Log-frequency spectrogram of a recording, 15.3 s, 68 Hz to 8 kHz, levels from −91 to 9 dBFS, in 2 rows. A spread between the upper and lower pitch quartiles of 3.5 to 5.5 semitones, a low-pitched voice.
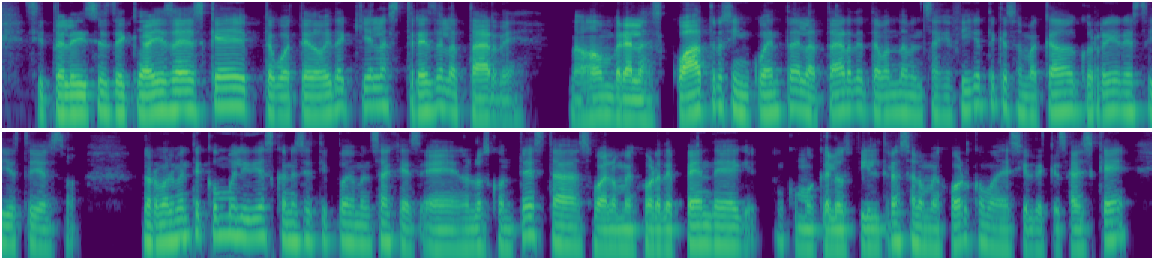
Yes: average, 4.0 semitones; low, 120 Hz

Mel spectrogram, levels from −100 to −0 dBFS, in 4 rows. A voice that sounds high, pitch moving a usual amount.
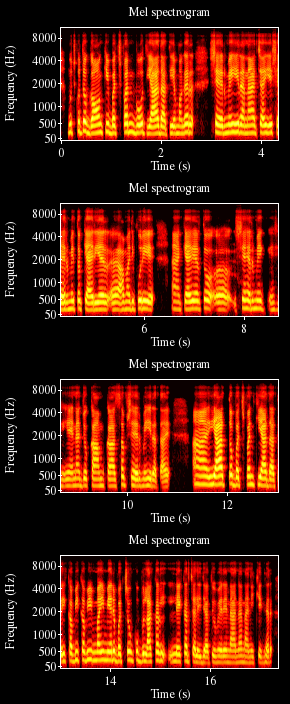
Yes: high, 215 Hz; average, 3.1 semitones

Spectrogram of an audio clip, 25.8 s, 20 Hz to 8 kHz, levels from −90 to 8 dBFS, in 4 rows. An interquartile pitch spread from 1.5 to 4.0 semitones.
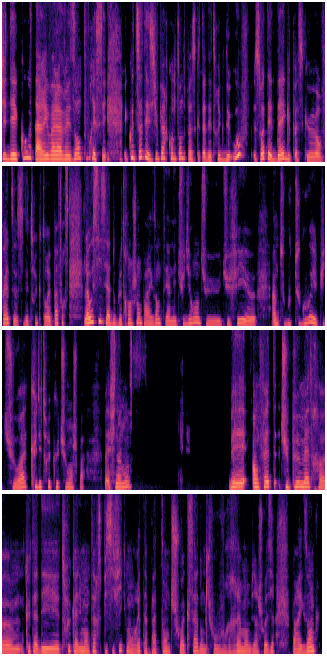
No: average, 4.4 semitones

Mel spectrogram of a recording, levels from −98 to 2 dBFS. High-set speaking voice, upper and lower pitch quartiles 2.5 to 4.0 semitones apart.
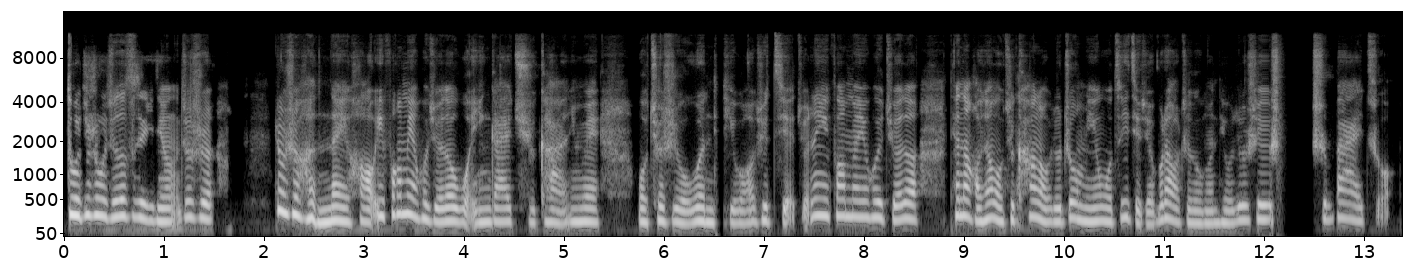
No: high, 195 Hz; average, 4.6 semitones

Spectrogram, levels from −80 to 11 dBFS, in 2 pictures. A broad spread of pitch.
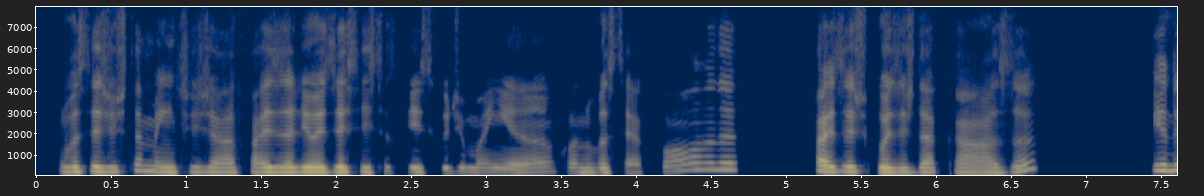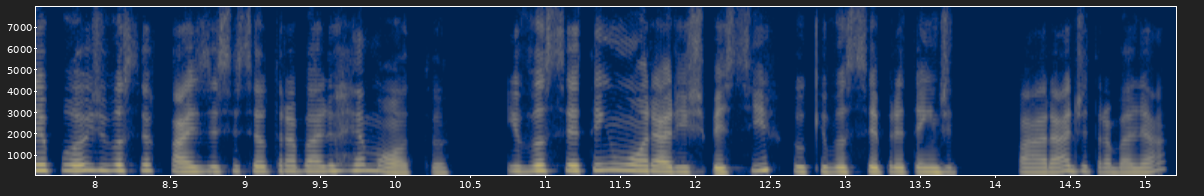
No: average, 3.5 semitones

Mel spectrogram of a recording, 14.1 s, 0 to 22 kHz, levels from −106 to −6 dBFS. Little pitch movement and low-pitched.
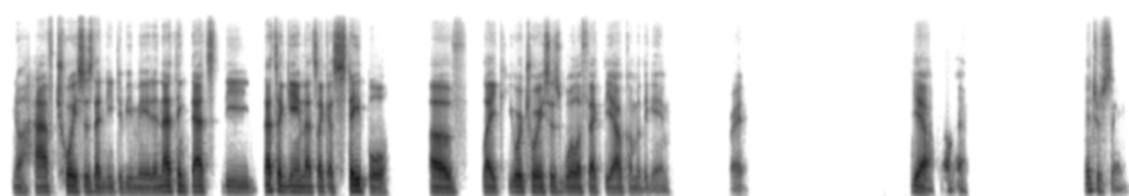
Yes: narrow, 1.9 semitones; low, 100 Hz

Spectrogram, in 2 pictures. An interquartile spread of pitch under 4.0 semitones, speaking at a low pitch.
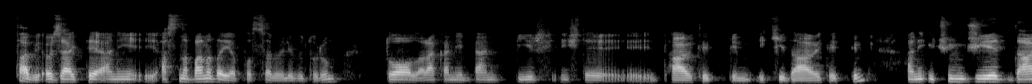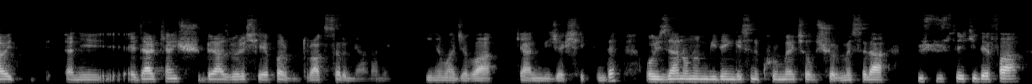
Yes: average, 3.4 semitones; low, 115 Hz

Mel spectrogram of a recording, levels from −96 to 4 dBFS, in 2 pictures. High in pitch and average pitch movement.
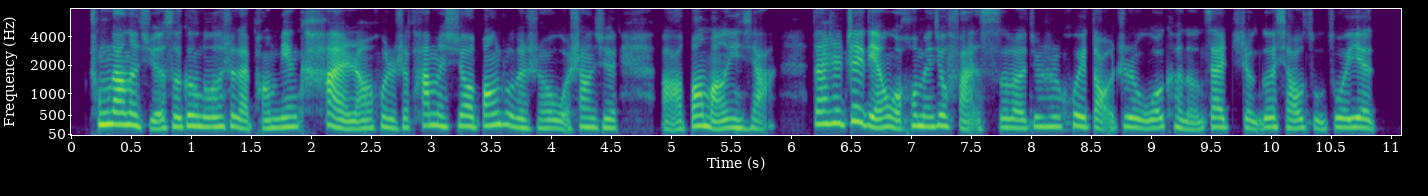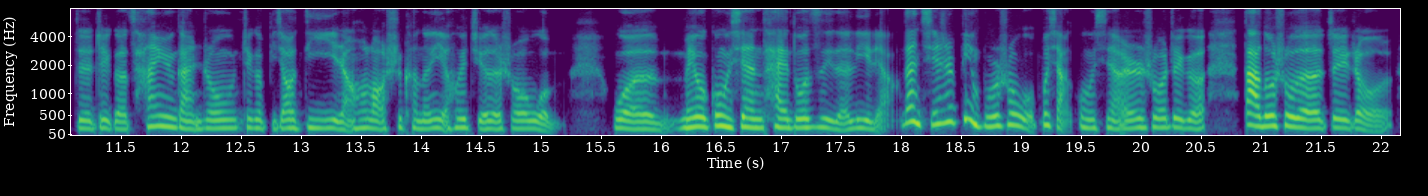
Yes: high, 205 Hz; average, 3.4 semitones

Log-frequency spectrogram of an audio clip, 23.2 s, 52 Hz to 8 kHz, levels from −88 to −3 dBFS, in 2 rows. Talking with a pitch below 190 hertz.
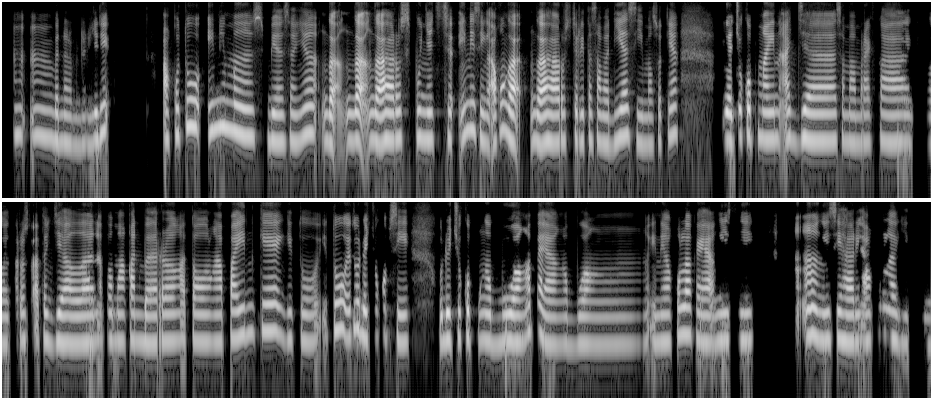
No: high, 230 Hz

